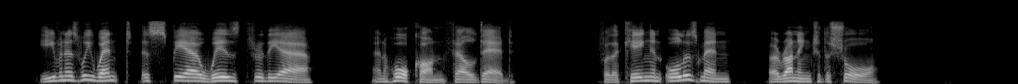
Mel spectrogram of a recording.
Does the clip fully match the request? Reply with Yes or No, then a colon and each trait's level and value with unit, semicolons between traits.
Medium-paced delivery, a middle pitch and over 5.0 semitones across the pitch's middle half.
Yes: average, 155 wpm; medium, 150 Hz; wide, 5.6 semitones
